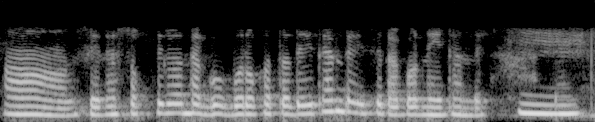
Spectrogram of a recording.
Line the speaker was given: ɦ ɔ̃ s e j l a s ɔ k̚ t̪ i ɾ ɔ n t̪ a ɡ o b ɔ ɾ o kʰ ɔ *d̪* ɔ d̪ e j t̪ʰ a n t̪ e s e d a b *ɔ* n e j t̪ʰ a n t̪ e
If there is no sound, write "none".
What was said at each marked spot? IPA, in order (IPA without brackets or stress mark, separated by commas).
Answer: t̪, ɔ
